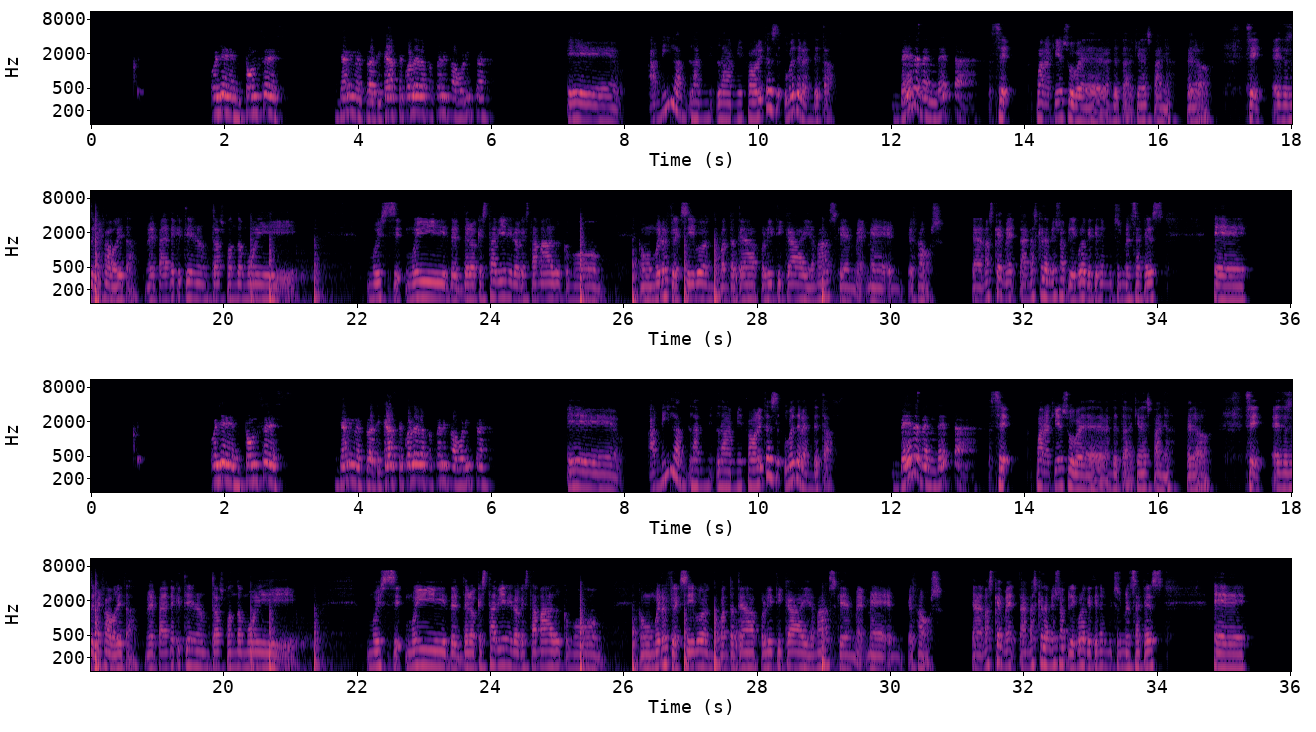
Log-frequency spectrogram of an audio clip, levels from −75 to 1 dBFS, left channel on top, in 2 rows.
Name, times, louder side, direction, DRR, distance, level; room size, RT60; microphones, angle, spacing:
voice 1, 1.8-2.9 3.7-6.0 12.0-13.3, right 1 dB, 35° right, 1.1 m, -38 dB
voice 2, 7.1-8.0 8.4-11.3 13.5-13.8 14.2-21.2 21.6-30.8 31.2-35.3, right 1 dB, 80° right, 0.7 m, -40 dB
sound 1, 14.5-15.8 16.4-16.5 17.1-17.2 18.1-22.8 25.3-30.4, right 1 dB, 10° right, 0.6 m, -46 dB
3.0 x 2.2 x 2.4 m
head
